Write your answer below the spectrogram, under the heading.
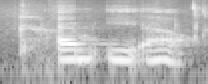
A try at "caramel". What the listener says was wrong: Caramel. No. There's an A in it. Caramel. Caramel. No, think about it like, you know how Coloradans, like, they don't say the T? I guess it's kind of like that.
